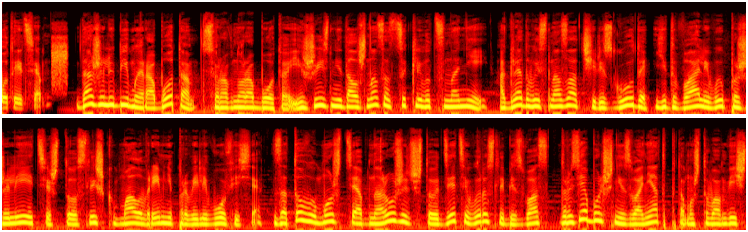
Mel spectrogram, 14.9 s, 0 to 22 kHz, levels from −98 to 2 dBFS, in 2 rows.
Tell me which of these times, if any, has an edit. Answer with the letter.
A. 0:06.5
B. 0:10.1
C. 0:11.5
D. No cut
D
